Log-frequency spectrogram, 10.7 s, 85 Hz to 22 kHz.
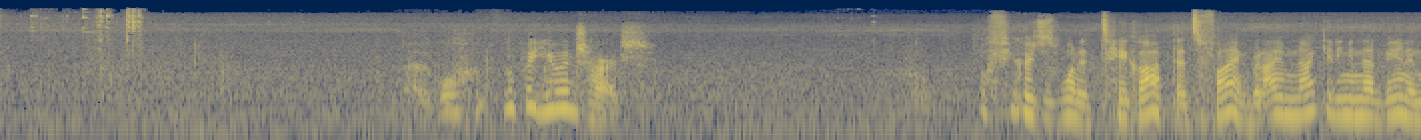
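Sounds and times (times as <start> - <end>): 
faint hiss: 0.0 - 10.6
keys jangling: 0.2 - 1.1
speech: 3.2 - 4.9, 7.4 - 10.6.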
